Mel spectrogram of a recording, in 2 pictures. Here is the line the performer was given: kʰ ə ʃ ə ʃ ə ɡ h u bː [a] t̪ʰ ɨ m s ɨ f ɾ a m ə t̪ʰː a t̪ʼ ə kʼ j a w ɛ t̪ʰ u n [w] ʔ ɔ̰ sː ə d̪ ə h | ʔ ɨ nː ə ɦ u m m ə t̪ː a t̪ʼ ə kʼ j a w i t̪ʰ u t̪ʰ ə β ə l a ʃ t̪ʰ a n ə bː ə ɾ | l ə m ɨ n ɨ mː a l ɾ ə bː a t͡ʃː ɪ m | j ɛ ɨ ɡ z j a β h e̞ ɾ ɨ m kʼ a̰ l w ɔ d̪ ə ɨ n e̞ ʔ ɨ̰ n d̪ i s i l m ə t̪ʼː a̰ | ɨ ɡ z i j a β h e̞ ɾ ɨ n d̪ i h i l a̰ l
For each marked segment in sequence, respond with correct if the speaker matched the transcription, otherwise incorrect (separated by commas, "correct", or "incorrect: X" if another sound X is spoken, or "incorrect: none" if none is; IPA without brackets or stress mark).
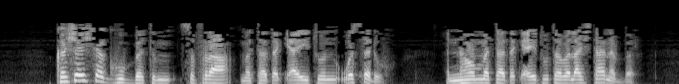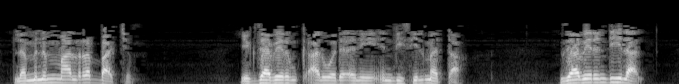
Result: incorrect: ə, correct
